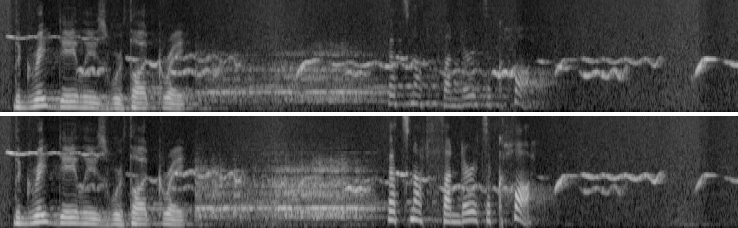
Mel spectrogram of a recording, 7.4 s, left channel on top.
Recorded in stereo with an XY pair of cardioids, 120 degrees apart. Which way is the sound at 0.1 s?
10° right.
